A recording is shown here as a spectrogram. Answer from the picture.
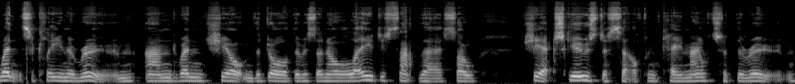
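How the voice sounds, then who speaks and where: In a very clean recording with a silent background, a woman with a very deep, low pitch speaks fairly slowly in a monotone, flat intonation. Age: 70s. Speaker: spiritual medium and artist. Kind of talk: casual interview. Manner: hesitant with many fillers.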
